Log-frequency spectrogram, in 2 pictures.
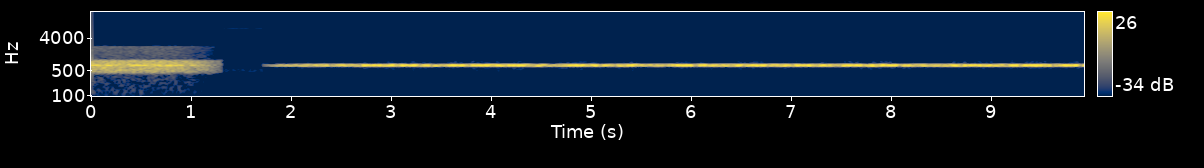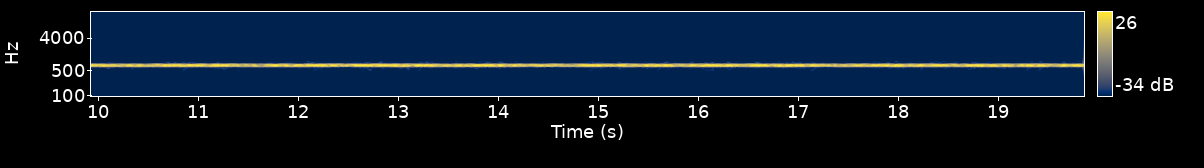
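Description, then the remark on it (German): A short burst of hissing receiver noise with a tone buried in it, then a clean, steady Morse telegraphy tone holds alone at an even, fairly loud level. “Das Rauschen wird dadurch leiser und das Telegrafiesignal tritt heraus.”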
